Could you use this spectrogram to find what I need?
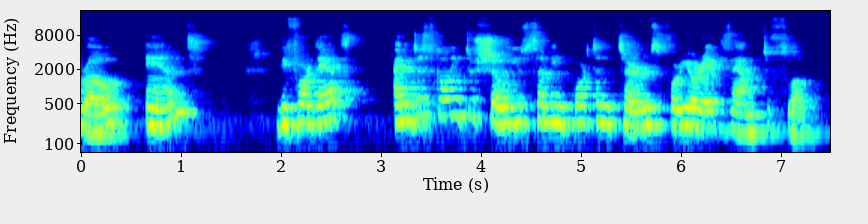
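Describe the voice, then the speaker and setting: Lively intonation marks a woman's fairly high-pitched voice, heard with audible room echo. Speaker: echocardiographer. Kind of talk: tutorial. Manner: slow.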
